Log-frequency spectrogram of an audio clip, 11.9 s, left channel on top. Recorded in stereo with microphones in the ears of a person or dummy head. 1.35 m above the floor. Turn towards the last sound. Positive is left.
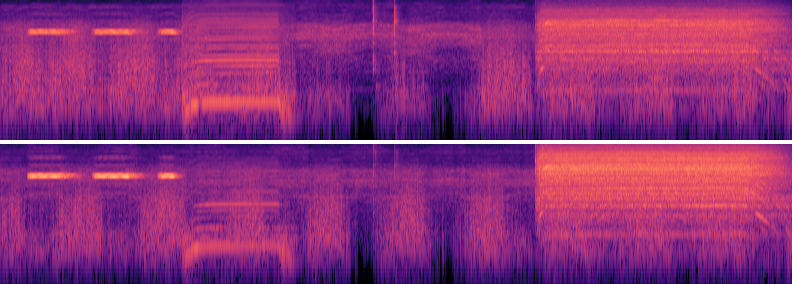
turn(degrees=-70)  # may be behind; listen again after turning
